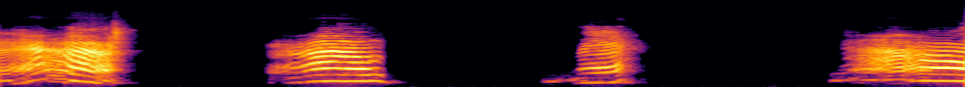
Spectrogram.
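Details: Lynx producing four short, harsh, moaning yowls spaced about two seconds apart. Some rise and others fall, with a rough, strained tone and silence between each call.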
